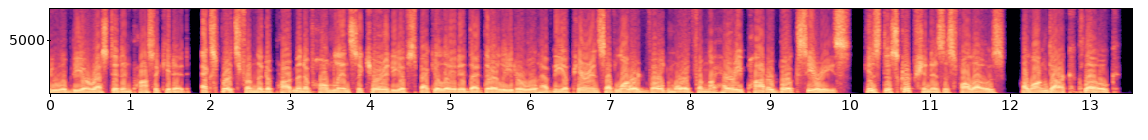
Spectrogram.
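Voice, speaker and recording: Low-pitched, formal male emergency alert announcer. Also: no echo, rough recording.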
